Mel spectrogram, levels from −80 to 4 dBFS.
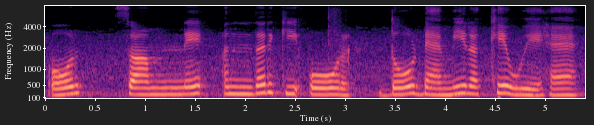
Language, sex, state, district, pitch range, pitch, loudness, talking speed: Hindi, female, Uttar Pradesh, Shamli, 200-235 Hz, 215 Hz, -16 LUFS, 110 wpm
